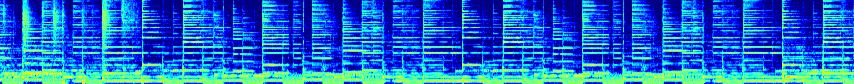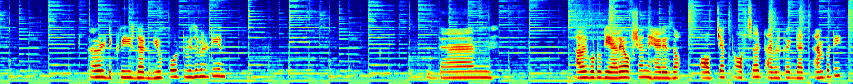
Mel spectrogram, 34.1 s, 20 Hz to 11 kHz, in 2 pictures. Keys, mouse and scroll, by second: 0.1-0.4 scroll up 2, 0.4-2.8 shift+middle drag, 2.8 click, 3.5 click, 5.6-8.6 drag, 9.2 scroll down 1, 9.5 middle click, 9.7-10.0 scroll up 2, 10.0 shift+middle drag, 10.3 scroll down 2, 10.5-12.5 middle drag, 12.5 click, 12.9 click, 14.7 click, 17.2-19.2 drag, 19.2-19.5 scroll down 2, 19.5 middle click, 19.8-20.1 scroll up 3, 20.1-20.4 shift+middle drag, 20.5 scroll up 1, 20.7-22.6 shift+middle drag, 22.6 scroll down 1, 22.7-23.3 middle drag, 23.3 scroll down 2, 23.6-24.8 shift+middle drag, 24.8 click, 25.8 click, 26.2-26.5 scroll down 1, 26.5-26.9 shift+middle drag, 26.9-27.4 scroll up 1, 28.3 click, 30.4 click, 31.4-33.6 drag, 33.6-33.9 scroll down 2, 33.9-34.1 middle drag.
